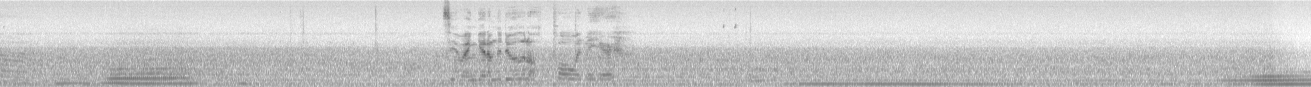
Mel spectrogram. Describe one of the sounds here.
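Tyres roar on a highway.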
